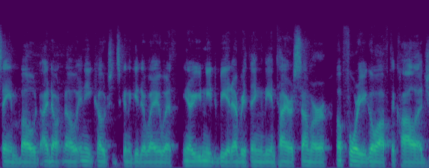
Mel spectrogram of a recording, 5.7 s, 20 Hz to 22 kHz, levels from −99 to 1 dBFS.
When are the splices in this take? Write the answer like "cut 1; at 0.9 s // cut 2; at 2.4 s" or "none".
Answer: cut 1; at 2.4 s // cut 2; at 4.4 s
